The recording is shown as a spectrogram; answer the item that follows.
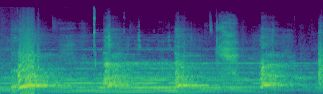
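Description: Mastiff barking: four deep barks about a second apart, over background music.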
